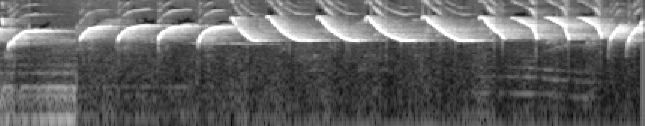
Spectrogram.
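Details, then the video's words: Canary song for tutoring young birds, a steady series of loud downward-curving whistled notes repeated about every third of a second, with a brief low rumble at the start. "Masteran Kenari Gacor Ngerol Panjang"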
